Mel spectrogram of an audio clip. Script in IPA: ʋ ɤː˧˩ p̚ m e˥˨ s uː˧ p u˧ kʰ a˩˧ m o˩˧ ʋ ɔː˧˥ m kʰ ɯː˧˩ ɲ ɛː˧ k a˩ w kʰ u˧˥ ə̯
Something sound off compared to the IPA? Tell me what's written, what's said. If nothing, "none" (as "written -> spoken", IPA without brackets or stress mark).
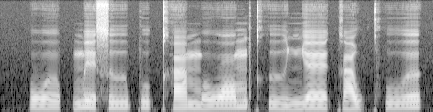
uː˧ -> ɯː˧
